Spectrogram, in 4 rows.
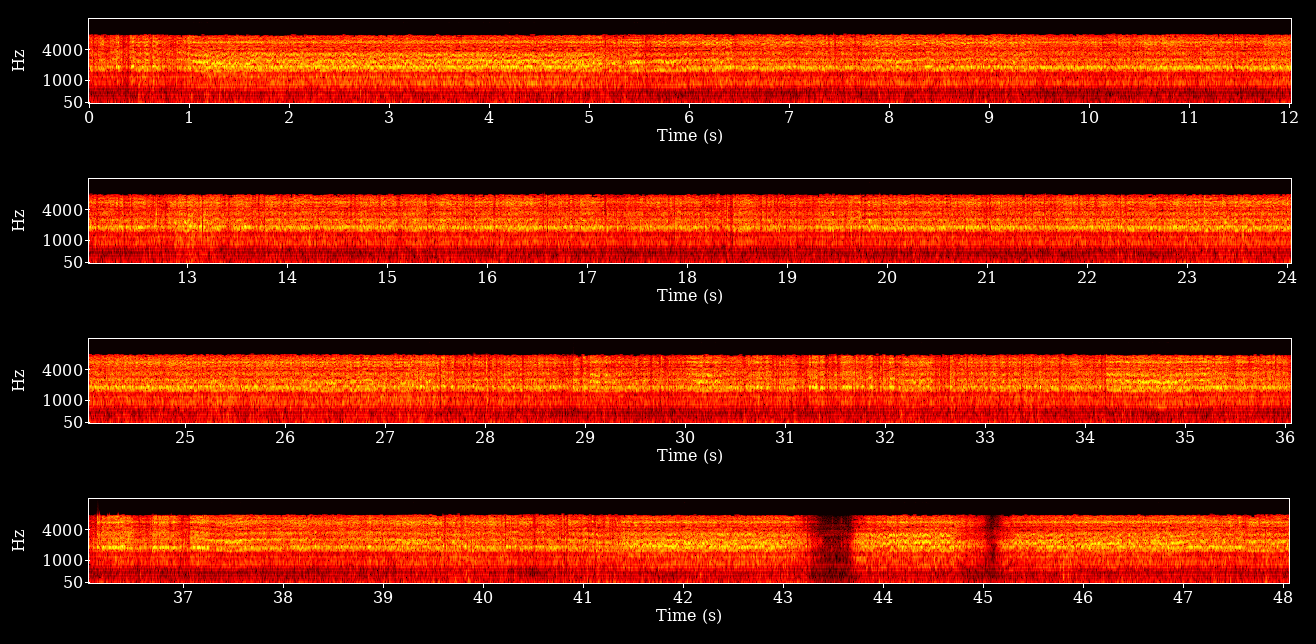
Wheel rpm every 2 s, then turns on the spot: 220, 190, 200, 220, 230, 230, 240, 230, 230, 230, 230, 230, 230, 230, 230, 230, 230, 230, 230, 230, 220, 150, 120, 200.
none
